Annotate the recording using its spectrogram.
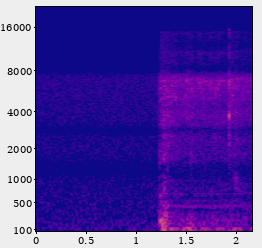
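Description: Near silence on the call audio, then a little over a second in a soft thump and a low steady hum come in abruptly, the background sound of the call line opening up.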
